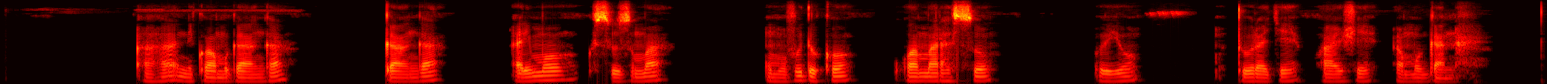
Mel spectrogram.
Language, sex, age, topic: Kinyarwanda, male, 25-35, health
